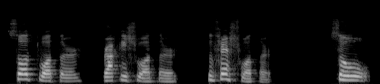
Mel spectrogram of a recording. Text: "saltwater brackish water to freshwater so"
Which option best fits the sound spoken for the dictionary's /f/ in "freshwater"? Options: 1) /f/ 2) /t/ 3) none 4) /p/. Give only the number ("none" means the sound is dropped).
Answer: 1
